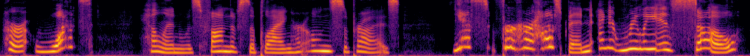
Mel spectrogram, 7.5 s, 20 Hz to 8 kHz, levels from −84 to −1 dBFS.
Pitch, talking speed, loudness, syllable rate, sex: 310 Hz, 150 wpm, -16 LUFS, 3.5 syllables/s, female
